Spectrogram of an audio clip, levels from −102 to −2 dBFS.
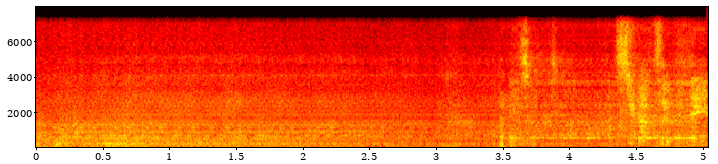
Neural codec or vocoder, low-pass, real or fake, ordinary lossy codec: codec, 16 kHz in and 24 kHz out, 0.6 kbps, FocalCodec, streaming, 4096 codes; 7.2 kHz; fake; none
